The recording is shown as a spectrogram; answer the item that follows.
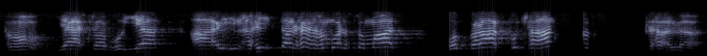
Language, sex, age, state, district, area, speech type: Maithili, male, 60+, Bihar, Darbhanga, rural, conversation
